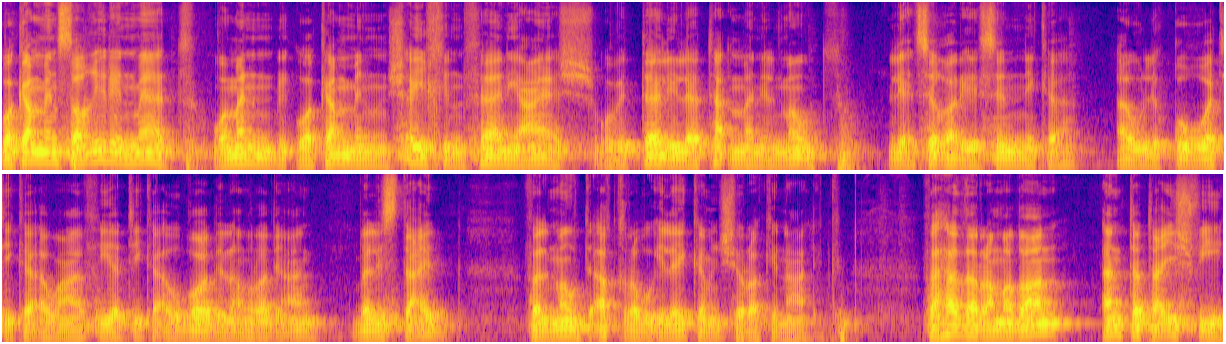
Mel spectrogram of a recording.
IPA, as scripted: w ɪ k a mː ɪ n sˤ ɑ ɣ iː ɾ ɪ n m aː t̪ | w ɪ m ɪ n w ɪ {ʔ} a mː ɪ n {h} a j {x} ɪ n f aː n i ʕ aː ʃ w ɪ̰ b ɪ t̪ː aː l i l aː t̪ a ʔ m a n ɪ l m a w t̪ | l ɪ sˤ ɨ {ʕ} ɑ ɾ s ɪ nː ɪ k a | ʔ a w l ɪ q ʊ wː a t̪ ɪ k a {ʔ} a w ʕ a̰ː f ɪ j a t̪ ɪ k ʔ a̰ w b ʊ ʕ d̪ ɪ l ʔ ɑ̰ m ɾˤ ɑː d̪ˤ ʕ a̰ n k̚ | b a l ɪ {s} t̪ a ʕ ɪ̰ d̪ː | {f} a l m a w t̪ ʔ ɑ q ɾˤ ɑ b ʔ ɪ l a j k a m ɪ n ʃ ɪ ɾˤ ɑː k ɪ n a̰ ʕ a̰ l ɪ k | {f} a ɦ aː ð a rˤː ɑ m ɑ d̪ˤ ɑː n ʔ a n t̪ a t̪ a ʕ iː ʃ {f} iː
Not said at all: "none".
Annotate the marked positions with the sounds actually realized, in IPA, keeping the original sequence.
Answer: k, ʃ, x, ɣ, ʔ, s, f, f, f

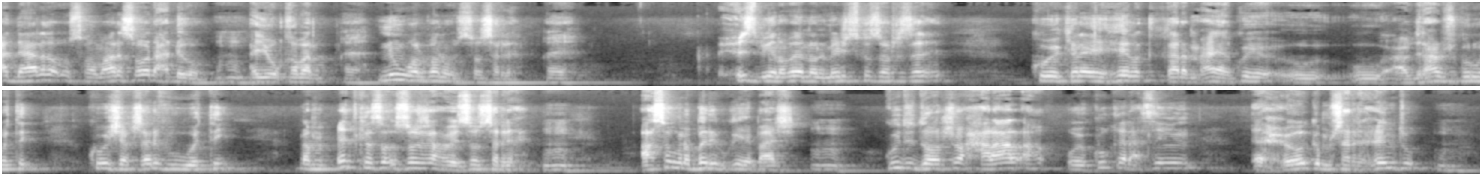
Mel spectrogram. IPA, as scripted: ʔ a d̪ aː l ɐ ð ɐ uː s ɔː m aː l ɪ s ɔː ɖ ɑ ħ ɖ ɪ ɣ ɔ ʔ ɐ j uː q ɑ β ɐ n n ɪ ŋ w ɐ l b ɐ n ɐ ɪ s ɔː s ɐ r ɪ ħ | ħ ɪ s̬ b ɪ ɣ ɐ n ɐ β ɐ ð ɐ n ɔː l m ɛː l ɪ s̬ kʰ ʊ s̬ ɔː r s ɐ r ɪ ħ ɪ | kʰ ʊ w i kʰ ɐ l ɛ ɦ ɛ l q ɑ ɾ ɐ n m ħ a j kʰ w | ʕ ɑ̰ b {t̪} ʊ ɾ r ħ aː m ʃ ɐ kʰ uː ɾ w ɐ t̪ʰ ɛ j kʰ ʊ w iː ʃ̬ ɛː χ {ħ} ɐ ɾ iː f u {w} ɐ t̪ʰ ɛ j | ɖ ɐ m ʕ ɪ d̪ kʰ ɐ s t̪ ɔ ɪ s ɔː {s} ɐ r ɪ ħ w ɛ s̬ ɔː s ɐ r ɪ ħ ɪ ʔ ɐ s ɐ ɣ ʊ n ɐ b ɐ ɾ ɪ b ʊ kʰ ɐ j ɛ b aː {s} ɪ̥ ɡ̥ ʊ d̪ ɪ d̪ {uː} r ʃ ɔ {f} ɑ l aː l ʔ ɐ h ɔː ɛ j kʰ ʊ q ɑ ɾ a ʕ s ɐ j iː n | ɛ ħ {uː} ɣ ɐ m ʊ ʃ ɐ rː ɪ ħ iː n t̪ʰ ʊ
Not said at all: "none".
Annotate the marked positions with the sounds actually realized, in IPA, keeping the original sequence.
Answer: d̪, ʃ, w, ʃ, ʃ, ɔː, ħ, ɔː

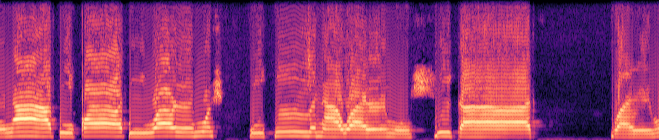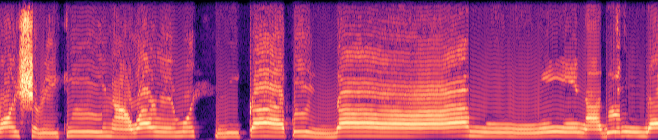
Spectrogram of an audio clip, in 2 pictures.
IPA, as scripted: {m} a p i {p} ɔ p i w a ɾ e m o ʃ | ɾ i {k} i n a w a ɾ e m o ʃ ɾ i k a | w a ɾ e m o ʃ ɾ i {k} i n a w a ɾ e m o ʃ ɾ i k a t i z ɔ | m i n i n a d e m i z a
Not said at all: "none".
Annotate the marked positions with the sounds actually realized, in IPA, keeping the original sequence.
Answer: n, k, k, k

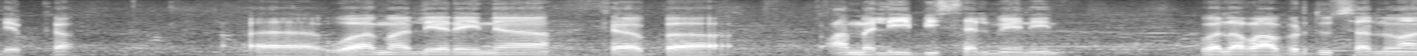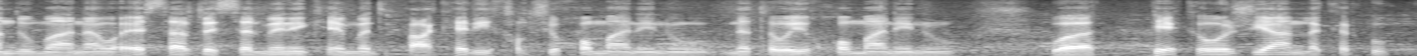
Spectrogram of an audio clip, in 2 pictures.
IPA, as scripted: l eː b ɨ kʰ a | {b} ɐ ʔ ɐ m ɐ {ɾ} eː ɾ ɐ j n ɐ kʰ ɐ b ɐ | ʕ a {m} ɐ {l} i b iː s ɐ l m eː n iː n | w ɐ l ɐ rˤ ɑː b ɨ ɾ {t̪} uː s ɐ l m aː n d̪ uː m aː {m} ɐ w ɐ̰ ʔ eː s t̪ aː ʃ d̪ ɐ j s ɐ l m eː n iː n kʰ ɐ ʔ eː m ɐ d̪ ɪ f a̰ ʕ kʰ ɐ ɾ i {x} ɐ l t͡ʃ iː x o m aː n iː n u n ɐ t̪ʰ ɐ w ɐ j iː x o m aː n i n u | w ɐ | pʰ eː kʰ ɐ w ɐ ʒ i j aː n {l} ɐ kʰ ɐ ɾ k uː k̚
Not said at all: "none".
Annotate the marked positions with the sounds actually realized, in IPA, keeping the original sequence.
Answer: w, l, m, l, d̪, n, x, l

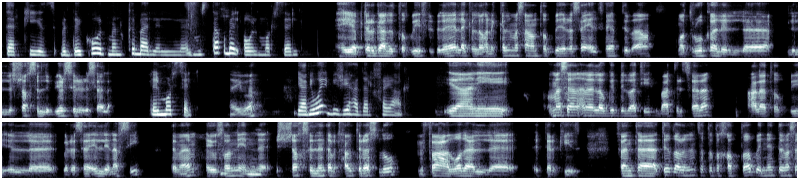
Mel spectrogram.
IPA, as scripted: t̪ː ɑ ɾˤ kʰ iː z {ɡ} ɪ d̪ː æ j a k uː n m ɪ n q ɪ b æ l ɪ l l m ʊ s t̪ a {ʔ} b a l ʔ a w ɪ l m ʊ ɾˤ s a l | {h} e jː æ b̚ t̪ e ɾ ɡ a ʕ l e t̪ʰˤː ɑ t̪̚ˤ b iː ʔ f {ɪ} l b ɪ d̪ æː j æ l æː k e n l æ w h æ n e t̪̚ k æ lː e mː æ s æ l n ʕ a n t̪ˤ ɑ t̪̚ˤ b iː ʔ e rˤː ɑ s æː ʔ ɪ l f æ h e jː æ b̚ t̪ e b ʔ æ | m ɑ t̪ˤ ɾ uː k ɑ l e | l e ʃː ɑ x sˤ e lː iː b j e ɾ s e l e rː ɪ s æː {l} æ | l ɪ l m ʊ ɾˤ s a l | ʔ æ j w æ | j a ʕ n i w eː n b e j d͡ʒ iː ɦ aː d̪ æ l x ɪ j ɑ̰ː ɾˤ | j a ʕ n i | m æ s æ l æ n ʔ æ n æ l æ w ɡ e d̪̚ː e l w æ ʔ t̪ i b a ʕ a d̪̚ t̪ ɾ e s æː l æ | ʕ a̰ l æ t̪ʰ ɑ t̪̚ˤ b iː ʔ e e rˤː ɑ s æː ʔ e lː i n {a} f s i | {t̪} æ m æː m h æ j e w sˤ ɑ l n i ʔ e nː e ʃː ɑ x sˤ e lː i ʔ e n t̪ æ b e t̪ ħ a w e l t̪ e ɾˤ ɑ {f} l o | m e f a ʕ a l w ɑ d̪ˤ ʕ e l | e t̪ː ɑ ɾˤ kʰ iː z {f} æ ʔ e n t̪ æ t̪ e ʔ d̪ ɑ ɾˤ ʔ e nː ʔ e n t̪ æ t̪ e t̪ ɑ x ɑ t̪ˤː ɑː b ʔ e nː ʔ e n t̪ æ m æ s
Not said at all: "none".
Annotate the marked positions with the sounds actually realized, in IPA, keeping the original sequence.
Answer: b, q, h, i, l, æ, t̪, s, f

